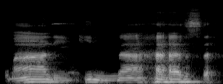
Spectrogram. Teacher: Wajibul gunnah nun bertasydid itu wajibul gunnah. Malikin nas jangan sampai ma-nya dipanjangkan.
